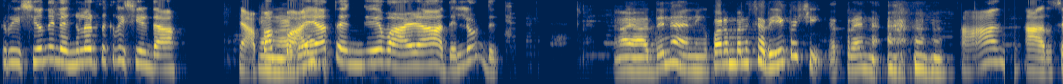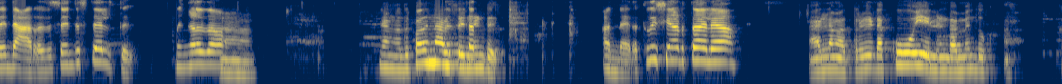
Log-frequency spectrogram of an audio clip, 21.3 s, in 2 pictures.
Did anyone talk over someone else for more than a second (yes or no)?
no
